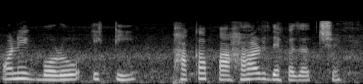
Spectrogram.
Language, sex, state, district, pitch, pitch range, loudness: Bengali, female, West Bengal, Alipurduar, 230 Hz, 215-250 Hz, -17 LUFS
